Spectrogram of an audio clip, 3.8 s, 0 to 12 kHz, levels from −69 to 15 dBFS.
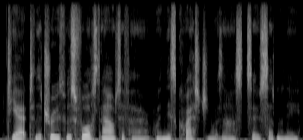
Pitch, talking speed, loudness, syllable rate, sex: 210 Hz, 255 wpm, -18 LUFS, 5.7 syllables/s, female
